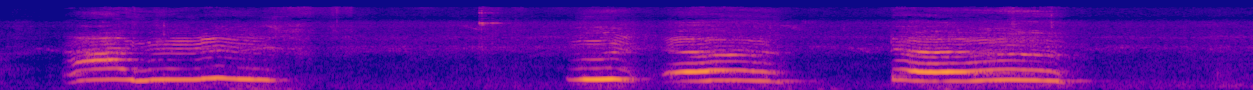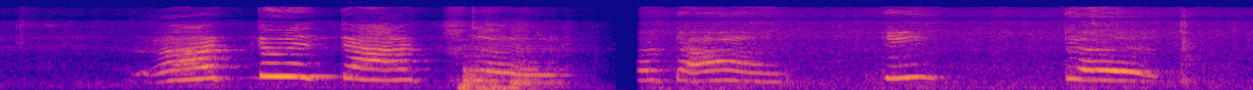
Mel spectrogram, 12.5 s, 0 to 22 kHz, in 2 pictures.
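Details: Deaf child with a 99 dB hearing loss who did not speak before and now uses one- to two-word sentences after parents followed a therapist's home-talk guidance, here prompted by a parent; speech of a child with profound hearing loss.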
